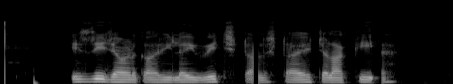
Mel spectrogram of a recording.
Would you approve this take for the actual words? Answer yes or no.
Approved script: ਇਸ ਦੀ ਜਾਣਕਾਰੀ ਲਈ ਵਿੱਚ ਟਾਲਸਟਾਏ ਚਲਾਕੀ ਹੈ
yes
